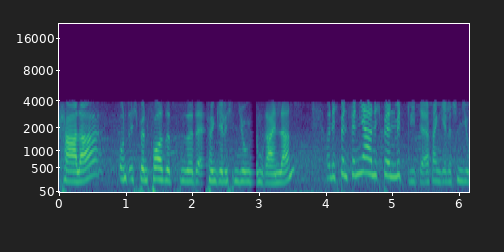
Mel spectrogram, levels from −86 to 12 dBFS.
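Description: Two bursts of packet loss, at 2.14 to 2.22 s and 2.88 to 2.98 s, interrupt this call audio, which has nothing above 4 kHz, consistent with a G.711 narrowband call. Each time the receiver extends the last sound as a fading buzz or hiss, for about 64 ms and then 77 ms, and playback resumes with roughly 60 ms and 80 ms of audio missing.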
